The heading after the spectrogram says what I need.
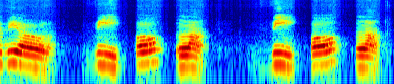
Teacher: viola duas vogais cada um em uma sílaba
